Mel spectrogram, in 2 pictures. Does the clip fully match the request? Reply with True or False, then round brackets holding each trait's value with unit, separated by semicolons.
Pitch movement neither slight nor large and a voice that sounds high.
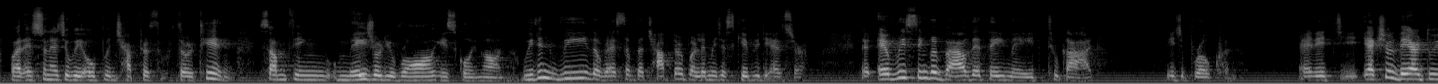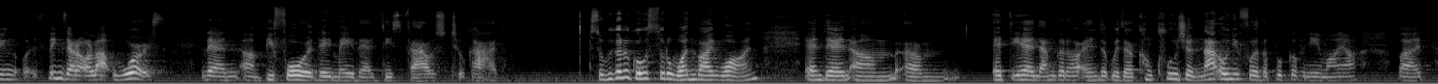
True (3.8 semitones; 195 Hz)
